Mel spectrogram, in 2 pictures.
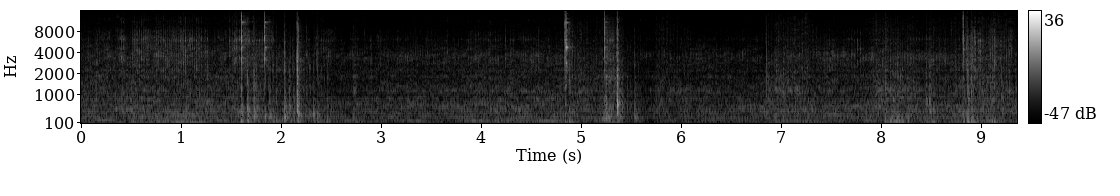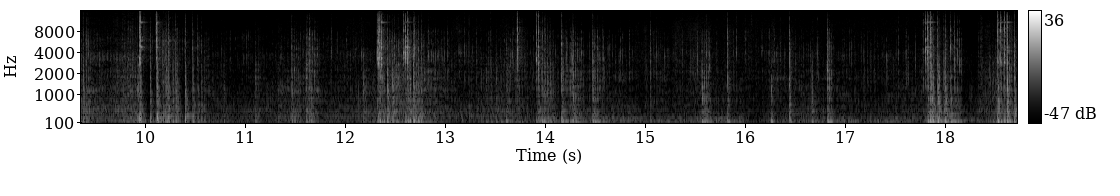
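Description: Two Beyblade spinning tops whirring steadily on a plastic stadium floor, with sharp plastic-and-metal clacks each time they strike. The clacks come at irregular moments and bunch up around the middle and near the end.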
